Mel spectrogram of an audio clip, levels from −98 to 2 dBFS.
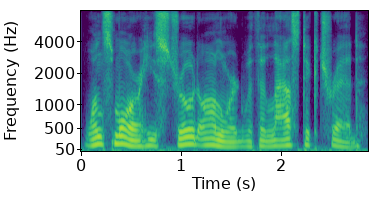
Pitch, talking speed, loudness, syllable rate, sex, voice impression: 125 Hz, 165 wpm, -16 LUFS, 4.3 syllables/s, male, very masculine, very adult-like, very middle-aged, very thick, relaxed, slightly weak, bright, soft, clear, fluent, very cool, intellectual, very sincere, very calm, mature, very friendly, very reassuring, unique, slightly elegant, wild, sweet, lively, kind, slightly modest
